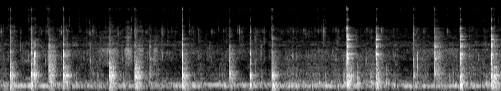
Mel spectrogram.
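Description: A metal spoon stirring thick porridge with marmalade and grated cheese in a glass bowl, clicking against the glass at irregular moments, with soft mushy scraping between.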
